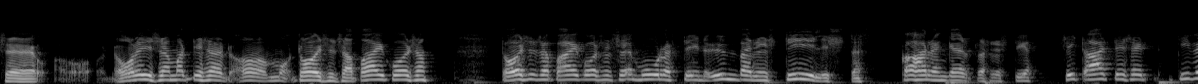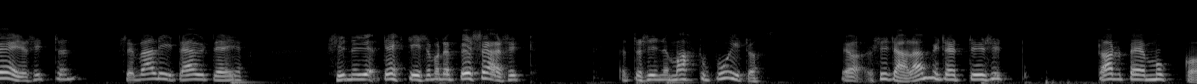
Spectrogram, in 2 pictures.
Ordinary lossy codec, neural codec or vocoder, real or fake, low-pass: none; vocoder, 24 kHz, 100 mel bands, Vocos; fake; 5.4 kHz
